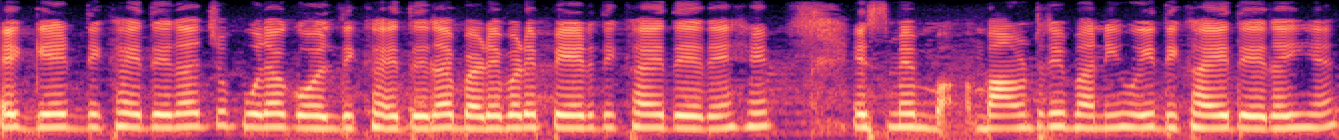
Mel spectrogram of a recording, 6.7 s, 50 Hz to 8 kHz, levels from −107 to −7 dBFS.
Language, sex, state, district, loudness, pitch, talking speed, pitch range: Hindi, female, Chhattisgarh, Korba, -15 LUFS, 240 Hz, 235 wpm, 230-245 Hz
